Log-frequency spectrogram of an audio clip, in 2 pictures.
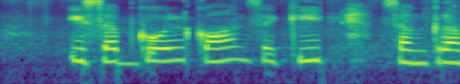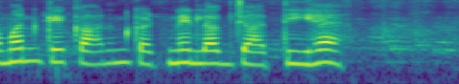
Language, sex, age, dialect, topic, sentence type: Hindi, female, 18-24, Marwari Dhudhari, agriculture, question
